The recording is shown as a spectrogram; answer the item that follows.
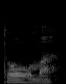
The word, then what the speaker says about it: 도마: 핵심적인 인물이 누구였죠 예 우리 식탁에 놓여 있는 도마가 아니고 발음은 똑같습니다 도마 도마라는 예수님의 12 제자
